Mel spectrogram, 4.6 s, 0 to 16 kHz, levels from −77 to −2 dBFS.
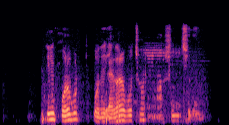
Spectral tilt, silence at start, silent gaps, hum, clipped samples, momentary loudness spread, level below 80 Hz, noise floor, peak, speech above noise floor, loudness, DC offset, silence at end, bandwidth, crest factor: -5.5 dB/octave; 0.8 s; none; none; under 0.1%; 12 LU; -58 dBFS; -68 dBFS; -4 dBFS; 47 dB; -21 LUFS; under 0.1%; 0.55 s; 8 kHz; 18 dB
